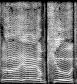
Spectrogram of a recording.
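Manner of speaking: high, loud mock-smug voice; mocking smug person. Mocking vaccinated people, high loud mock-smug voice. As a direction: sneer it like a know-it-all. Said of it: "they're all like".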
